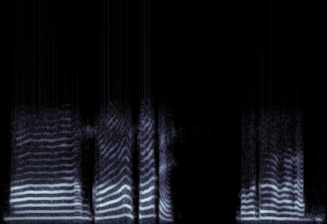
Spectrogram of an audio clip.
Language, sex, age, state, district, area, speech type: Assamese, female, 60+, Assam, Golaghat, rural, conversation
